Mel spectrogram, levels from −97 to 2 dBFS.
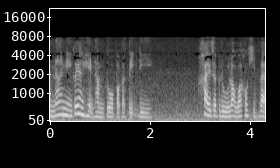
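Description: From start to finish, the speech carries plainly audible coding damage. The voice sounds rough and grainy. Noise fills the gaps between the pitch harmonics. Nothing is heard above 7.7 kHz, so the top band is cut away. The cause is likely low-delay AAC compression, of the AAC-ELD kind used for video calls. Its short frames cannot resolve harmonics finely. The damage points to a low rate, around 24 kbps.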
